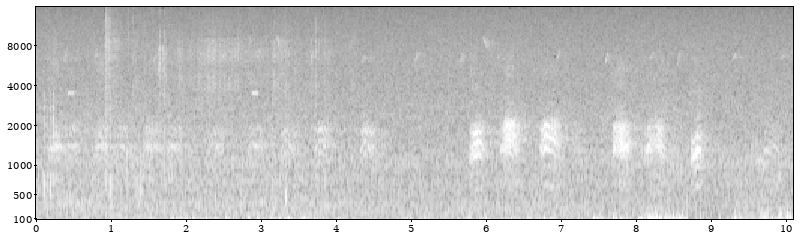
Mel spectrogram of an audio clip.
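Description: Short bird calls, faint and scattered at first, then a quick run of about seven clearer calls a little past the middle.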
